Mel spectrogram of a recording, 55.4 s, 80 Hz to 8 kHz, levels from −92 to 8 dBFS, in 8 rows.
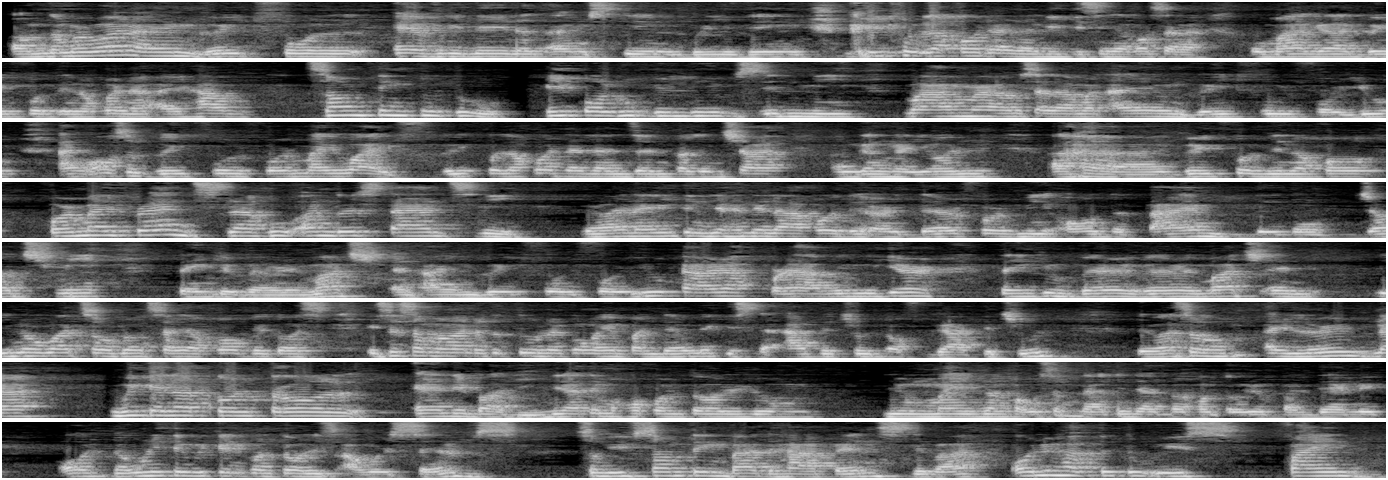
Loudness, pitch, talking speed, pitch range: -12 LUFS, 160 Hz, 170 wpm, 145-180 Hz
